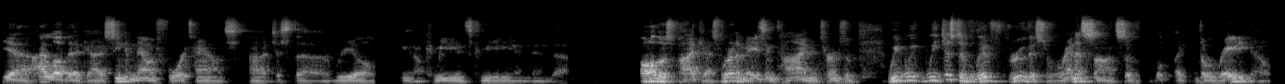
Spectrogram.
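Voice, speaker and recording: A man guesting on a podcast, chatting casually and breaking into laughter as he tells stories. His voice sits fairly low and rings in a roomy, echoing space. He keeps an easygoing, animated flow. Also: moderate pace. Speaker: guest playwright. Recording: roomy echo.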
